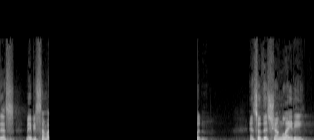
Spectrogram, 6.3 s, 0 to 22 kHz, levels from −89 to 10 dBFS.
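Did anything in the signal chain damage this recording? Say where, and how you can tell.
Yes. An audio dropout to silence spans 0.98 to 3.95 s. Speech cuts to silence, without room tone; likely a lost input connection.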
